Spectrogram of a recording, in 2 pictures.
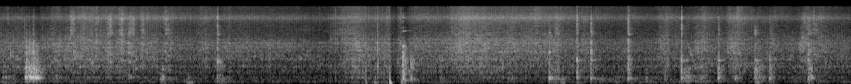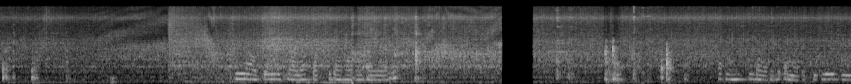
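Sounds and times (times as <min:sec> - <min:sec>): masala sizzling in hot oil: 0:00.0 - 0:17.0
spatula knocking and scraping pan: 0:00.2 - 0:02.4, 0:05.4 - 0:09.0.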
